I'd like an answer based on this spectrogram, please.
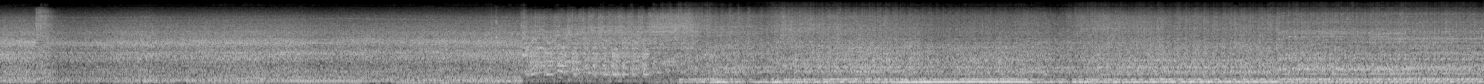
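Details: Ford Bronco V8 (Holley Sniper EFI, new header gaskets, belt, new damper replacing a cracked one, fresh oil change) starting: starter cranks, catches in about five seconds, settles into a steady, low, slightly lumpy idle with no obvious knock.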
